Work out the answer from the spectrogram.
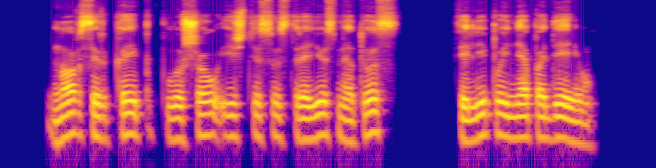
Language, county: Lithuanian, Panevėžys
